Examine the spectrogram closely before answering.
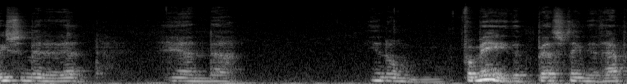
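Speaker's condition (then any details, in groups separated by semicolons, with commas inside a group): ALS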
